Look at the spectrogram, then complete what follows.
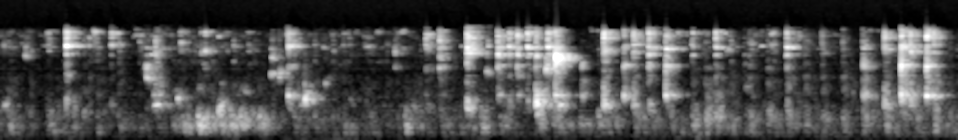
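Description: A utensil stirring vinaigrette in a small bowl, with a quick, irregular run of light clicks and scrapes against the bowl.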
